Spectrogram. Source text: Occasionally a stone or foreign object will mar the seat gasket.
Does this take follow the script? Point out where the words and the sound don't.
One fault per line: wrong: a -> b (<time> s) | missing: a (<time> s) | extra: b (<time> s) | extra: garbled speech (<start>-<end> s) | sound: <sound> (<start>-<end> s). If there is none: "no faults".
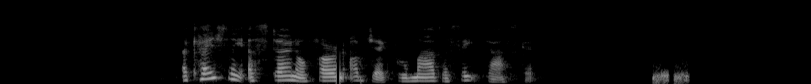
sound: dropout (3.4-3.4 s)
sound: laugh (6.5-6.9 s)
